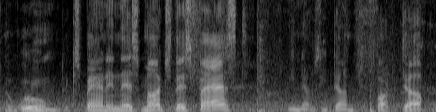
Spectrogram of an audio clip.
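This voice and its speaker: A man playing a wry, folksy older battlemage veteran in a video game, talking in a colloquial, gruffly avuncular way. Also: mid-range voice, sing-song, unhurried, faint music behind. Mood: exasperated, urgent.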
